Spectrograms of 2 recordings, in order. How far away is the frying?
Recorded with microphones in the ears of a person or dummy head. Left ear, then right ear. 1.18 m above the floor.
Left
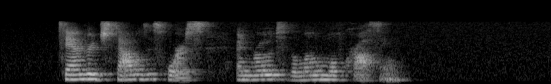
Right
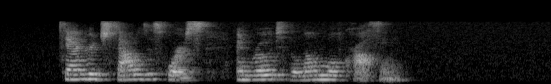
I don't hear frying.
